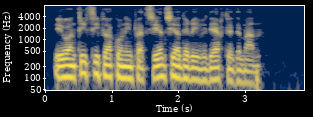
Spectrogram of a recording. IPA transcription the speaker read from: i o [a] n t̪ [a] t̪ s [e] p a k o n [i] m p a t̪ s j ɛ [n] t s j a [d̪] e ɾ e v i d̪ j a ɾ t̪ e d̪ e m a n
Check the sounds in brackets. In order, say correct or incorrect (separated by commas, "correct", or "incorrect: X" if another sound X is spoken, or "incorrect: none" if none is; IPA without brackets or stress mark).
correct, incorrect: i, incorrect: i, correct, correct, correct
